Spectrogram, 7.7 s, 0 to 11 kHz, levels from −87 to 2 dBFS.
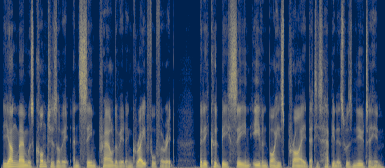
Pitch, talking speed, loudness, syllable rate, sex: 95 Hz, 250 wpm, -22 LUFS, 5.7 syllables/s, male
